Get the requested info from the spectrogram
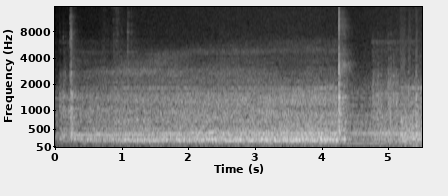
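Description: Graphtec FC9000 cutting plotter's servo motors running as it moves the carriage and feeds the sheet to read the registration marks: a steady motor whine, broken by a click and a short pause about four seconds in before it carries on.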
